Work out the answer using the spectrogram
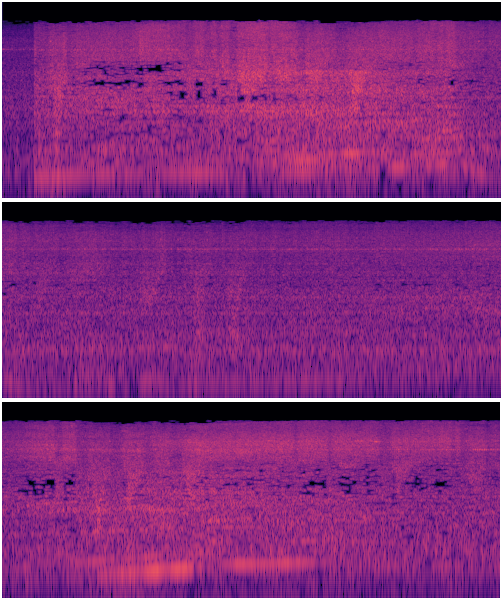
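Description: Vehicle engines running close by, their pitch rising twice, a few seconds in and again about ten seconds in, over a steady rushing noise.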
